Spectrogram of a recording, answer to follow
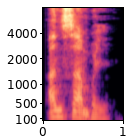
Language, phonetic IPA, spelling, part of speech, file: Russian, [ɐnˈsamblʲ], ансамбль, noun, Ru-ансамбль.ogg
- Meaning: ensemble (various senses)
